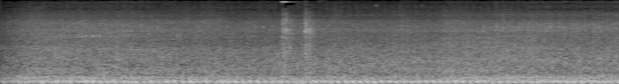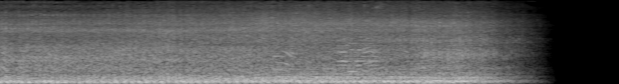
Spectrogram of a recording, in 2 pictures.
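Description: Steady low rumble of a car driving through city traffic, heard from inside the moving car. A short click about three seconds in; the sound fades out just before the end.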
